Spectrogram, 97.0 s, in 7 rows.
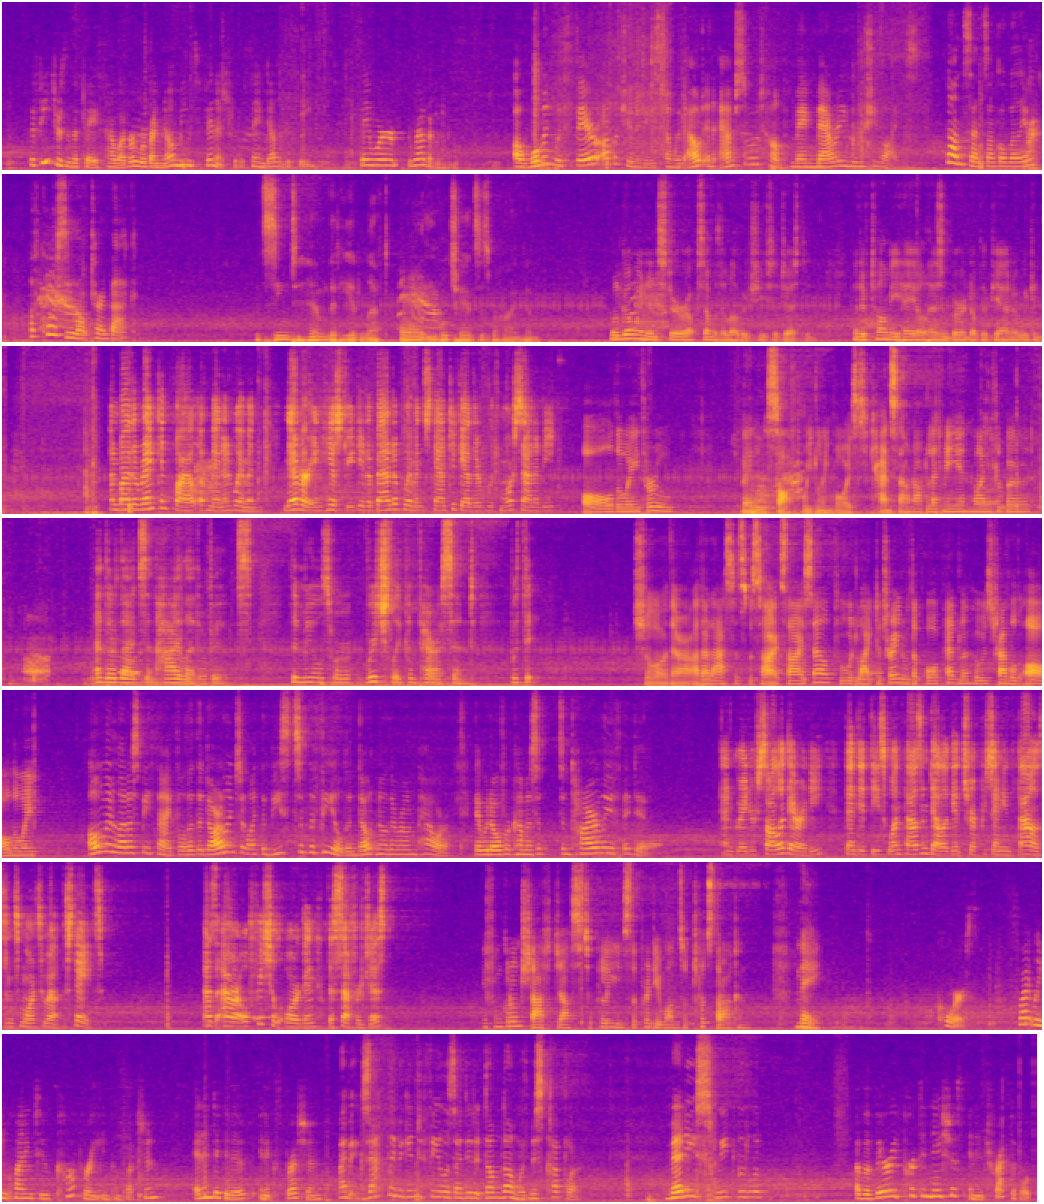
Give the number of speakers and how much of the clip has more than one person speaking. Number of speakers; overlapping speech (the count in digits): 8, no overlap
